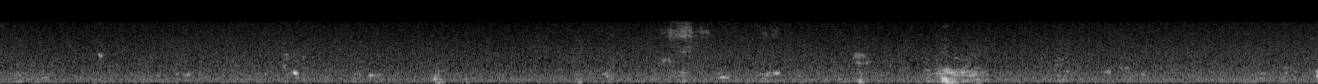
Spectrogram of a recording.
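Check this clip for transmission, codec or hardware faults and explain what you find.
Nothing to flag: the speech shows the normal call-path limits, with bandwidth topping out at 8 kHz and room noise about 14 dB below the speech.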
